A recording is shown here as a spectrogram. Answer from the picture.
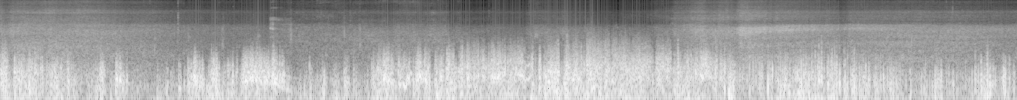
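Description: Wind buffeting the microphone in loud, uneven gusts, with waves washing on the beach beneath it.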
